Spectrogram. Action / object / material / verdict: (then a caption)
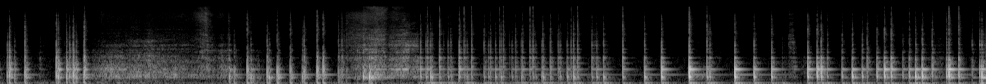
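tap / wooden tabletop / wood / none. Long painted fingernails of both hands tap quickly on a large, solid dark-wood tabletop. The result is a dense run of short, dry clicks and knocks with a woody tone around 700 Hz, each dying away almost instantly. A faint low hum sits underneath from about the four-second mark.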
